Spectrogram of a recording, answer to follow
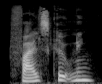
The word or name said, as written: fejlskrivning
